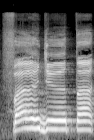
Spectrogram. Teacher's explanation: jim yang baris mati bacanya dengan pantul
